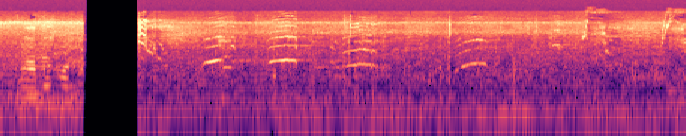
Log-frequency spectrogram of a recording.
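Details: Baby monkey left alone without anyone caring for it, crying: a series of short arched, whistled cries that rise then fall, about five within a few seconds, after a brief low murmur, over steady low background rumble.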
